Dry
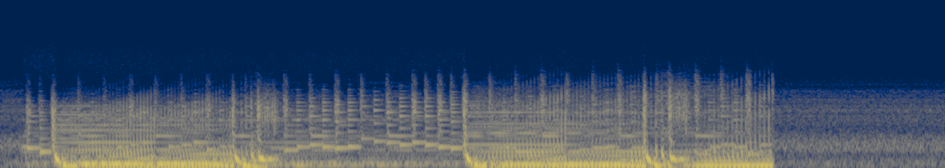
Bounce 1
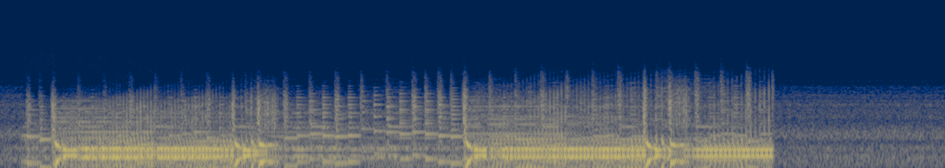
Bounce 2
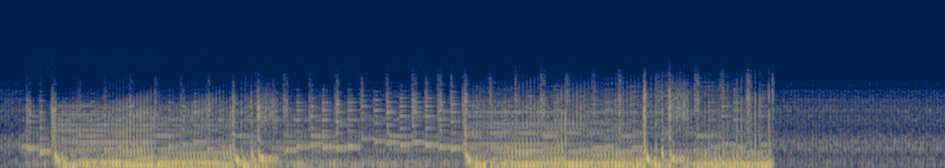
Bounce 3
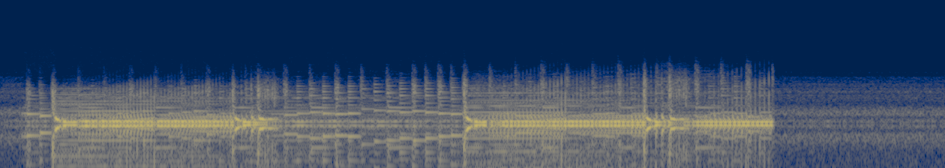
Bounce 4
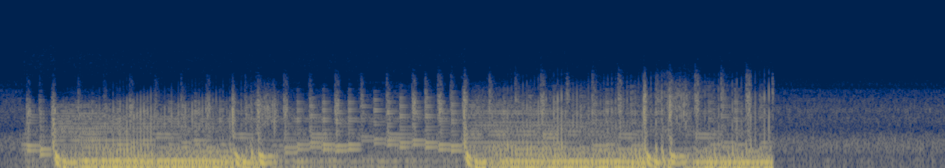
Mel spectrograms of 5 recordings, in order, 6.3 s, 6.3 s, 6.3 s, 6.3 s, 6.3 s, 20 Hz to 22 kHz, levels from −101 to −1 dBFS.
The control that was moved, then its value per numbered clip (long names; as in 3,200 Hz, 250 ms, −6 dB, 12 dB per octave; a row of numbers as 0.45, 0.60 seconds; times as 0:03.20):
ring modulation, frequency: 290, 21, 1,100, 54 Hertz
